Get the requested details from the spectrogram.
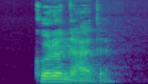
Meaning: colonnade
- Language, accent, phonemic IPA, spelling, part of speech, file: French, France, /kɔ.lɔ.nad/, colonnade, noun, LL-Q150 (fra)-colonnade.wav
